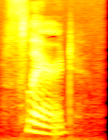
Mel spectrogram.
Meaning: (verb) simple past and past participle of flare; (adjective) Of trousers, etc., widening towards the lower parts of the legs; bell-bottomed
- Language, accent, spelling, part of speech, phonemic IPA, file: English, US, flared, verb / adjective, /flɛɹd/, En-us-flared.ogg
